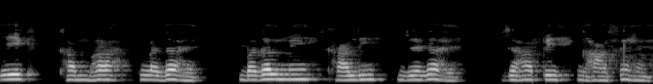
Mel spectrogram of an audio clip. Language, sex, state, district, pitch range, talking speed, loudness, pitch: Hindi, female, Chhattisgarh, Balrampur, 205-230 Hz, 130 wpm, -22 LUFS, 215 Hz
